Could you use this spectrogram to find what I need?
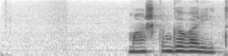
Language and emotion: Russian, neutral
